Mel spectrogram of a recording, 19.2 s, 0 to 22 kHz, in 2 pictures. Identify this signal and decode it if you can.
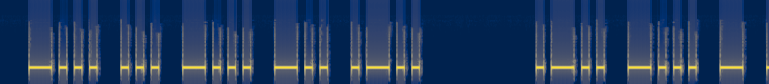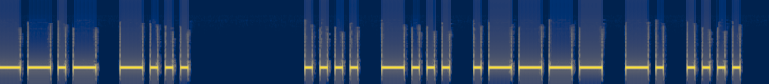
Morse code, heard as a keyed tone, about 13 wpm, 800 Hz. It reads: BSBDL LBTQB HB1NH
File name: LEZIONI / 5 LBVC / 5 LB 12wpm 1906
